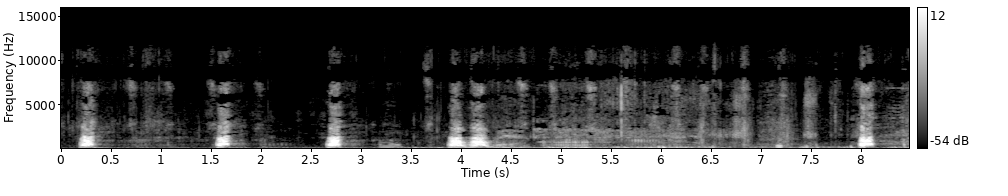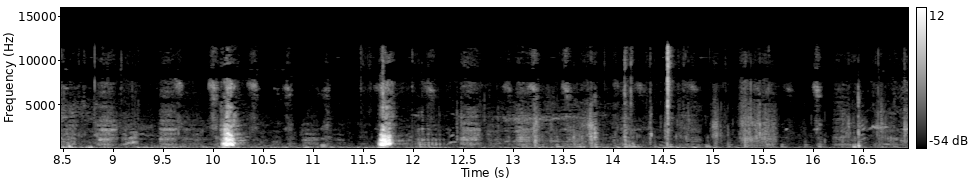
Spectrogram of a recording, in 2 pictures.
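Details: Female German Shepherd, 14 months old with a double coat, giving about eight loud, sharp single barks at uneven intervals over seventeen seconds, with quieter low rumbling and faint voices between them.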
